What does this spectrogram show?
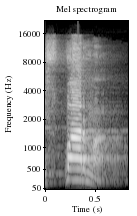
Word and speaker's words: स्पर्म: जैसे ये मैंने लिख दिया, इसको पढ़ते हैं स्पर्म। ई की ध्वनि इसके साथ में आती है, स्पर्म।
